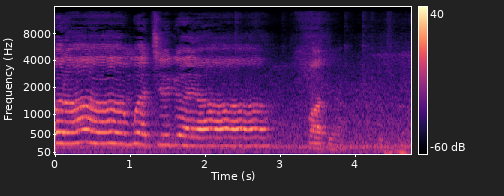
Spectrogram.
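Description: A young man sings a mournful chant loudly and close by.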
